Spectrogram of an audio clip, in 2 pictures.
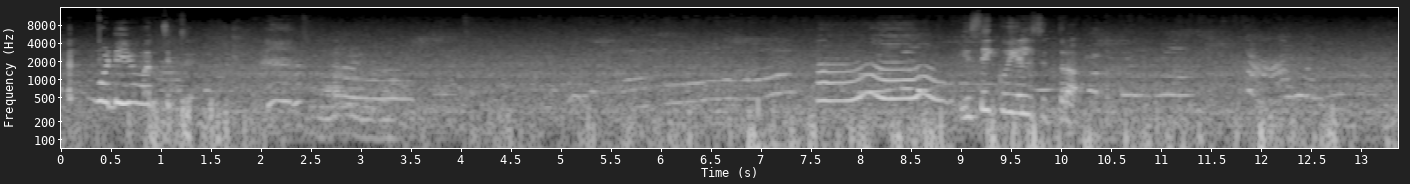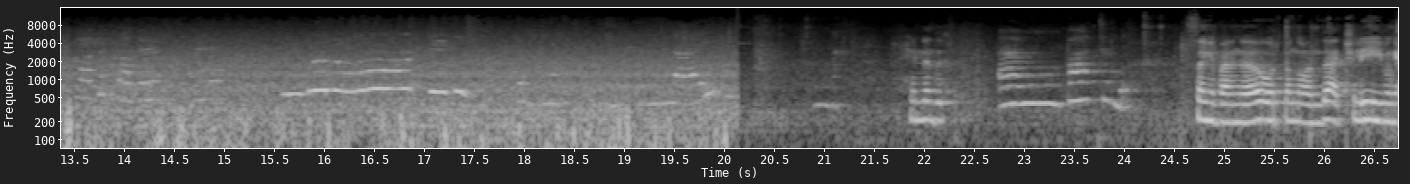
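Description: A young girl talks and sings playfully close by.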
